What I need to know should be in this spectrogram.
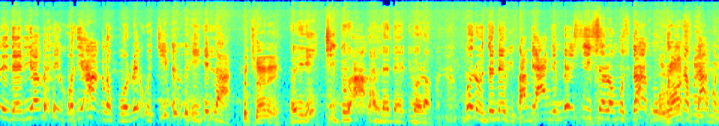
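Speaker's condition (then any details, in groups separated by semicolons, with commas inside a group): No condition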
